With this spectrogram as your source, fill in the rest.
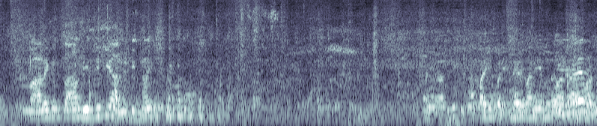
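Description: Men talk loudly and with animation nearby, outdoors.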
